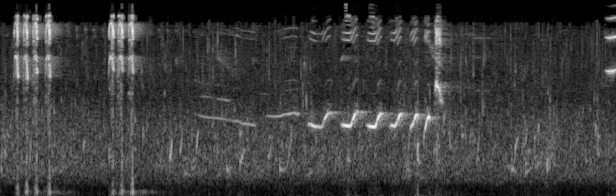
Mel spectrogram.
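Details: White-rumped shama tutor song meant for training caged birds, with natural ambience and gurgling water: a few sharp clicks open, followed by a rapid series of wavering whistled notes that repeat in a rolling pattern.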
